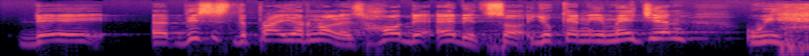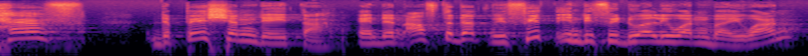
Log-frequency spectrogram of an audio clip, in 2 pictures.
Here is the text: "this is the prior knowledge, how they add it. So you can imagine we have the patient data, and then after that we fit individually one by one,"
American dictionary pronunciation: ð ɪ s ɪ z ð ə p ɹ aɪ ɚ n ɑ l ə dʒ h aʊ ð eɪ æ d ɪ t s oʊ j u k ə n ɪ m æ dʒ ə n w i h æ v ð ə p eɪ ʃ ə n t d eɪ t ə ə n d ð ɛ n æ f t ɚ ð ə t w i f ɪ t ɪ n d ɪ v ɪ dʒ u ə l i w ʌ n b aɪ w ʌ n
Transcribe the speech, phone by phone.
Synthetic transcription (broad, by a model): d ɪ s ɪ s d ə p ɹ aɪ ɚ n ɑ l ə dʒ h aʊ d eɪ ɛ d ɪ t s oʊ j u k ə n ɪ m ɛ dʒ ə n w i h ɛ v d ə p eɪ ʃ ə n d eɪ t ə ə n d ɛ n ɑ f t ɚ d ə t w i f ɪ t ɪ n d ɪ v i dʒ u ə l i w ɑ n b aɪ w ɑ n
